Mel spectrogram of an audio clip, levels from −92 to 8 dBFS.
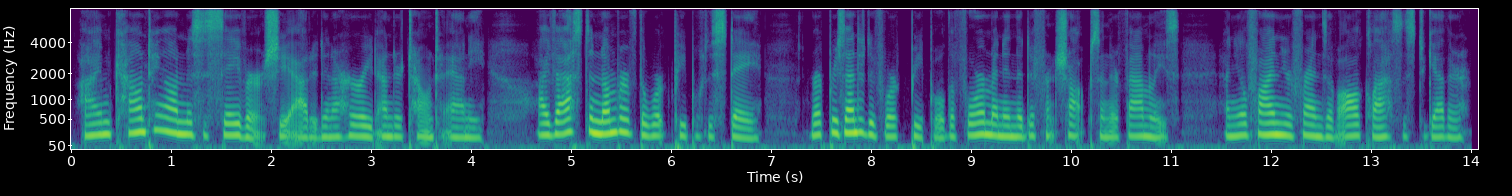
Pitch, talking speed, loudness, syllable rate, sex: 195 Hz, 170 wpm, -18 LUFS, 5.7 syllables/s, female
